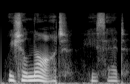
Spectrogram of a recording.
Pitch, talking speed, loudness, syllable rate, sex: 170 Hz, 230 wpm, -15 LUFS, 4.5 syllables/s, female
